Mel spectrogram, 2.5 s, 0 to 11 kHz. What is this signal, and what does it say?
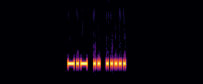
Morse code, heard as a keyed tone, about 46 wpm, 700 Hz. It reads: KI5
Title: USA Call Sign Prefixes - 45wpm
